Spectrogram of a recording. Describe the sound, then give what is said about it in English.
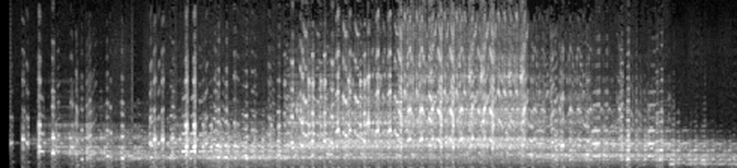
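Guitar strings tapped over the pickups with a glass slide or metal spanner, producing a dense, continuous stream of squealing metallic chirps and pings with rapid clicking taps underneath, high-pitched and fairly loud throughout. “Create ear candy effects by tapping the guitar strings over the pickups using a glass slide or a metal spanner.”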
